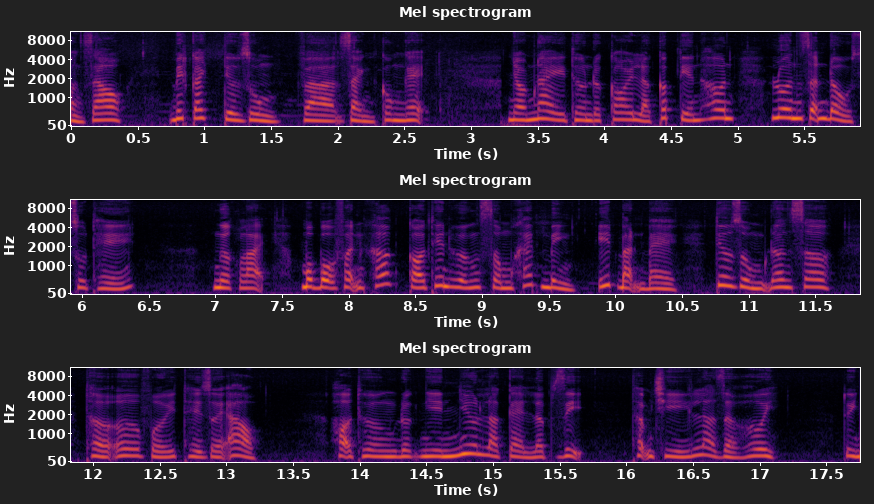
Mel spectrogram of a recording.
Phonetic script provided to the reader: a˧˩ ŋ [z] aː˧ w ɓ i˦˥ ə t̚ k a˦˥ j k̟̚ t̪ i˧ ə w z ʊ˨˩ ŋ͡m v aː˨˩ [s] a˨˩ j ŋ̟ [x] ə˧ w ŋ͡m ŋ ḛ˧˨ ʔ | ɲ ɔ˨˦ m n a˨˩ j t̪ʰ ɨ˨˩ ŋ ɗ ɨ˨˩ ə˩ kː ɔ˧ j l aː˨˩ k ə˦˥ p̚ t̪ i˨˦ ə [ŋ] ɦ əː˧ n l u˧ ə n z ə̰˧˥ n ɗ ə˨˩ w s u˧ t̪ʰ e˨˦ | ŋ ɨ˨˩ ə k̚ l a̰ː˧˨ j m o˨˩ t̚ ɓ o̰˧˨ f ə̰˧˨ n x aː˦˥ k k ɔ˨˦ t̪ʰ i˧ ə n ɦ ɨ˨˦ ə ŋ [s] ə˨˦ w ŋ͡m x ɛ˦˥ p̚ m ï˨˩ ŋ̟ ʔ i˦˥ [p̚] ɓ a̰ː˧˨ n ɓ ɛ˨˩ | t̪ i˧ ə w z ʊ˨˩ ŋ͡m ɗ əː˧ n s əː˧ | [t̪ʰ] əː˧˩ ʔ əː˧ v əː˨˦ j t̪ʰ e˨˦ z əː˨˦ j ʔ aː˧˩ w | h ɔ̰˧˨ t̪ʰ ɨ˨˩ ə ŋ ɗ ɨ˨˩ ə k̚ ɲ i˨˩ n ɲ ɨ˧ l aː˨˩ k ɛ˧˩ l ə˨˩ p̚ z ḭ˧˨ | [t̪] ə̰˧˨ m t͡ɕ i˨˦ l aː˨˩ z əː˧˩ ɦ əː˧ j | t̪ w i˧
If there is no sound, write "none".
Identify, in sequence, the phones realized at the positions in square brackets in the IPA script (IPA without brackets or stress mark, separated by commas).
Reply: z, z, k, n, s, t̚, t̪ʰ, t̪ʰ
